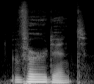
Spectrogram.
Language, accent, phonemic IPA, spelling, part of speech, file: English, US, /ˈvɜɹ.dənt/, verdant, adjective, En-us-verdant.ogg
- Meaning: 1. Green in colour 2. Abundant in verdure; lush with vegetation 3. Fresh 4. Inexperienced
